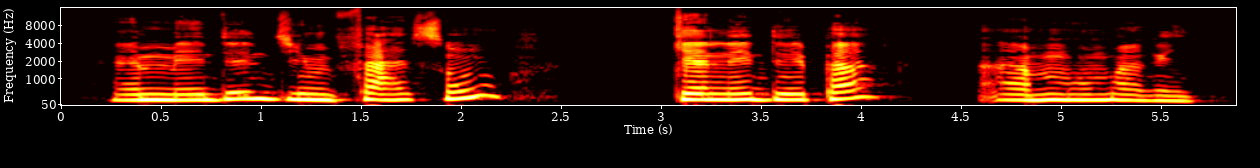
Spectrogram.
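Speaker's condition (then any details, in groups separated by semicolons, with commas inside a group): Cerebral palsy; affects left side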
